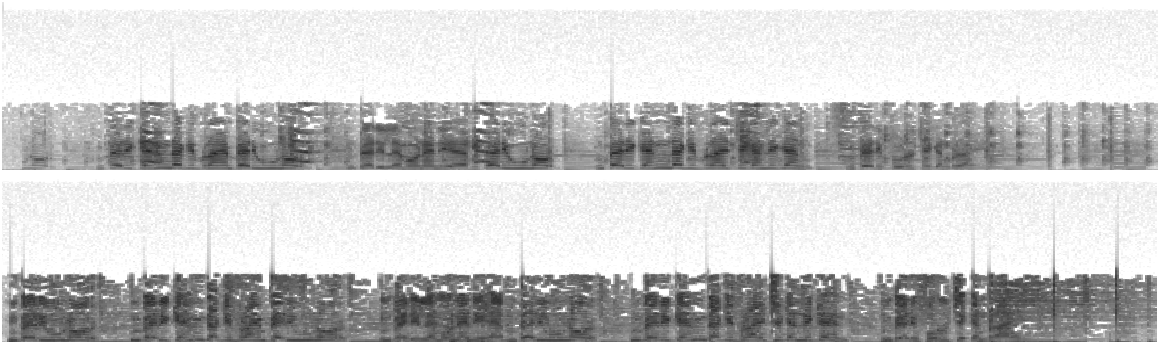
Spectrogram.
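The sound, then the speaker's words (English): A catchy Afrikaans novelty pop song with chicken sounds plays loud, with a sung vocal over a steady bass line; the arrangement thickens and grows fuller about halfway through. “…. It's a big hit. Afrikaans loved it. I'll play a little bit of it.”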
